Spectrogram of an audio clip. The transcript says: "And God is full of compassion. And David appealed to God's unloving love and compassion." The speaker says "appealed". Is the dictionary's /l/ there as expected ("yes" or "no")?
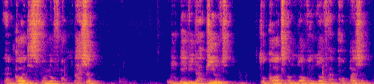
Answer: yes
